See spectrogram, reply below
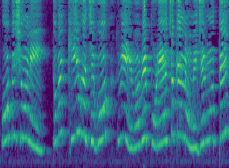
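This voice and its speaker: A woman's voice: very high-pitched, brisk, bright, forceful tone. A woman voicing an inquisitive, anxious village child in a doll story, full of questions and pleading. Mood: puzzled.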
